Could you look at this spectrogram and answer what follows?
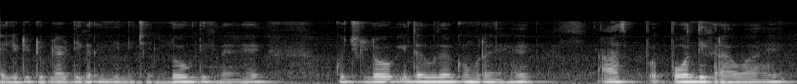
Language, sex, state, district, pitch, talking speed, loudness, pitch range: Hindi, male, Bihar, Saharsa, 110 Hz, 175 wpm, -18 LUFS, 105-115 Hz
